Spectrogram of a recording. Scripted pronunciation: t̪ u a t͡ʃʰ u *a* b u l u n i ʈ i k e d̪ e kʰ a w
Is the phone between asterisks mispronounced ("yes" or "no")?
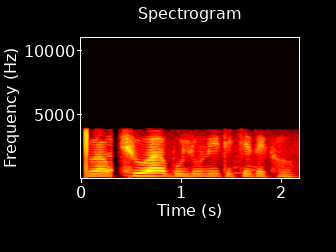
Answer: no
